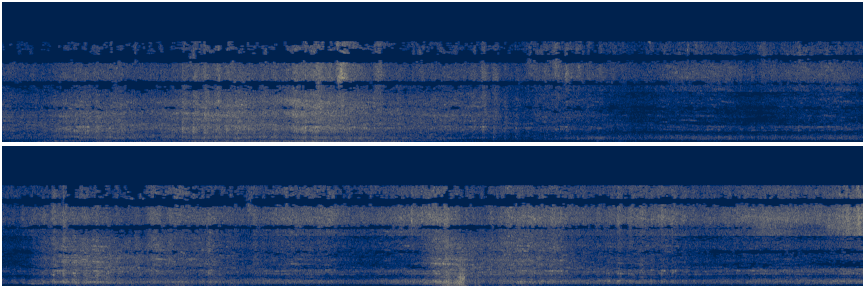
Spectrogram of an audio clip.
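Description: Freight train cars rolling past at close range, their steel wheels rumbling and clattering on the rails, the loudness swelling and fading. About three-quarters of the way through there is one short, loud bang.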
